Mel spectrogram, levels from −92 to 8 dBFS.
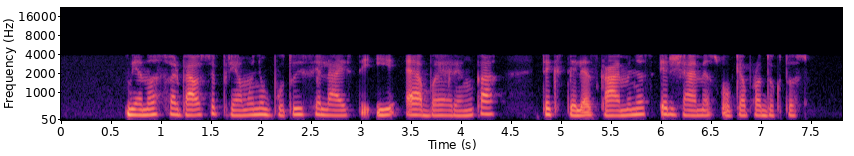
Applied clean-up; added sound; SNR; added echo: none; none; none; none.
